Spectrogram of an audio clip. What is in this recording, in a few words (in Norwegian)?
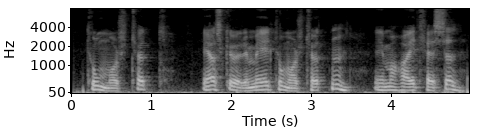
tammarsjtott, Numedalsmål; Substantiv hankjønn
